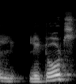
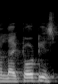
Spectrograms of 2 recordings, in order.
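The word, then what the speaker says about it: litotes: इसको आपने लिटोट्स नहीं पढ़ना, लाइटोटीज पढ़ना है, जिस तरह आपने सिमिली पढ़ा।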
